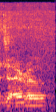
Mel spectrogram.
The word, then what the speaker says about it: gyro: climbing the wall he's going to get a gyro so it's technically pronounced gyro but he's still gonna kalytero this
